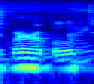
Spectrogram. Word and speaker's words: Vurbl: nationwide audio station, which is Verbal, which is spelled VURBL.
